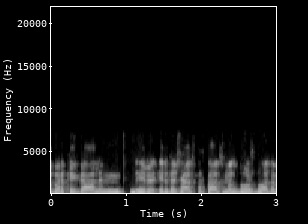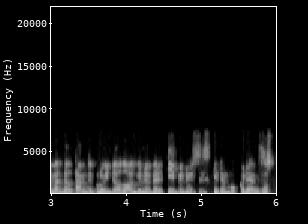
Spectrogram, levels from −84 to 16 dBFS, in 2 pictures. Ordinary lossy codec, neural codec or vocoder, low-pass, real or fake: Opus, 32 kbps; none; 7.2 kHz; real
